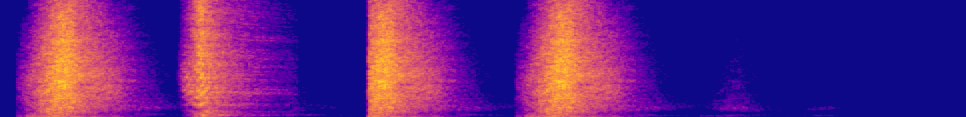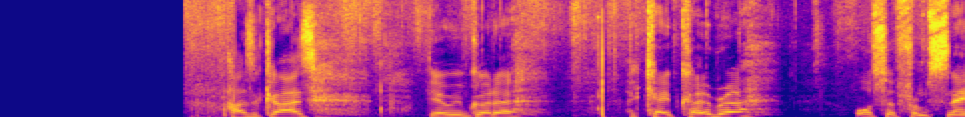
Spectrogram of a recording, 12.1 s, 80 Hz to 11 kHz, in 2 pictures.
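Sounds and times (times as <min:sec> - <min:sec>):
whoosh sound effects: 0:00.1 - 0:05.9
deep rumble: 0:00.4 - 0:06.5.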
